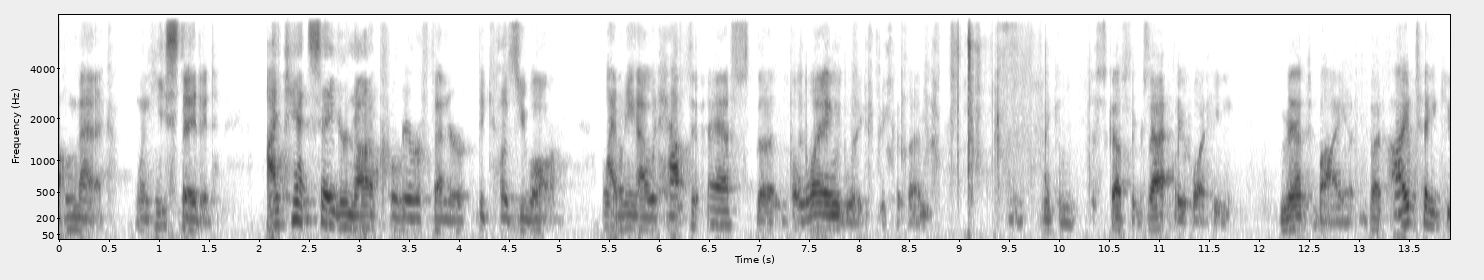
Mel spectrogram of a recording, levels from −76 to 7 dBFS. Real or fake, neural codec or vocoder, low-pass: fake; codec, 16 kHz, 2 kbps, FreqCodec, smaller model; 7.2 kHz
